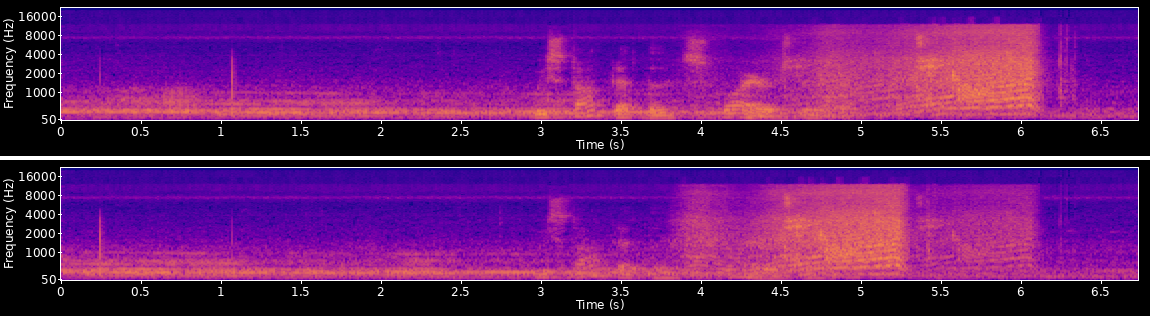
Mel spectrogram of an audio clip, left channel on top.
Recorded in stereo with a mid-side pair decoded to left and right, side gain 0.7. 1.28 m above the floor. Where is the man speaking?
45° left, 3 m; by 5.0 s 65° left, 3 m.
